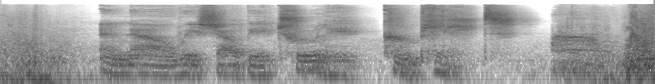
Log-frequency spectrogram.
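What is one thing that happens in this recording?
A man speaks slowly in a deep, menacing voice.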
